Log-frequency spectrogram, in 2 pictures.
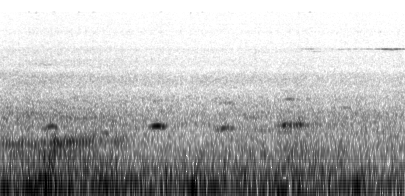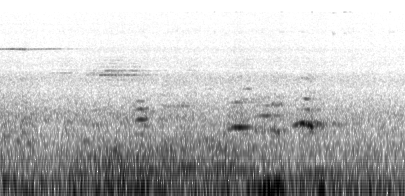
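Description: City street ambience: a steady low rumble of traffic with indistinct voices of passers-by.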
